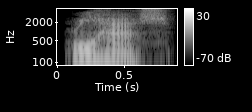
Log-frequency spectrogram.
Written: rehash

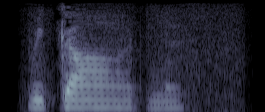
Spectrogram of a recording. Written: regardless

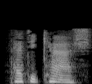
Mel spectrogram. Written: petty cash

